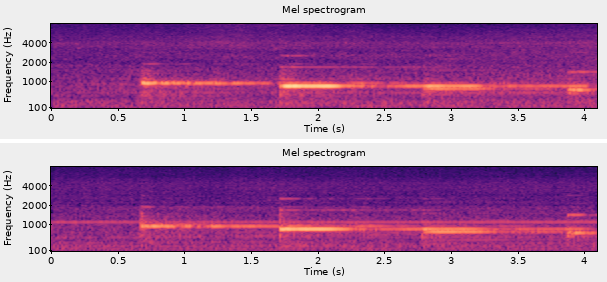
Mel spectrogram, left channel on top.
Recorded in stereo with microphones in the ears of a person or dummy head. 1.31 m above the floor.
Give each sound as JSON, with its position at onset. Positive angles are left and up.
{"t": 0.7, "sound": "a piano", "side_deg": -50, "distance_m": 0.6}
